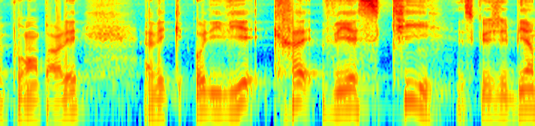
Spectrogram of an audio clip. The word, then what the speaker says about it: Krawiecki: et nous sommes pour en parler avec Olivier Krevieski. Est-ce que j'ai bien prononcé?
